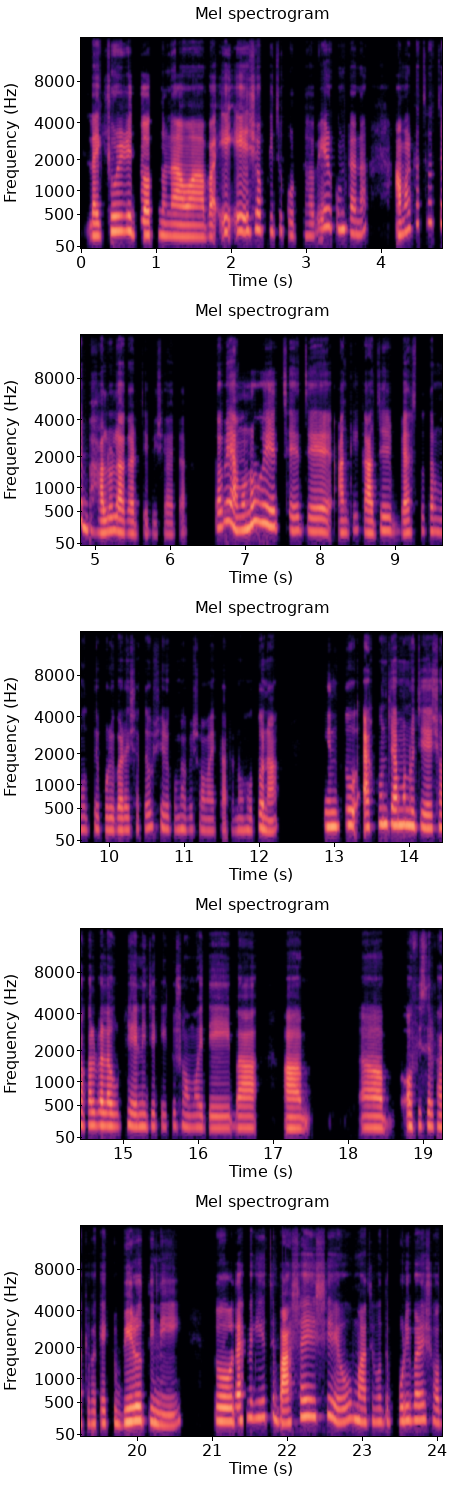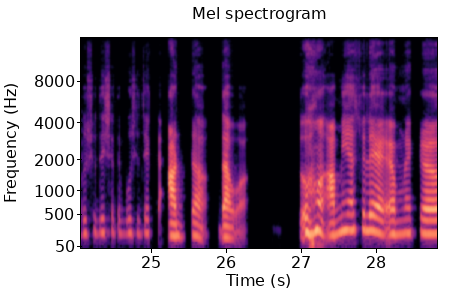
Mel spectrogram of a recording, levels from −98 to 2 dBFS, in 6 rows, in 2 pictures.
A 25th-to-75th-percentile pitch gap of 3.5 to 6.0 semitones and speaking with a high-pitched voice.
Yes: average, 4.2 semitones; high, 195 Hz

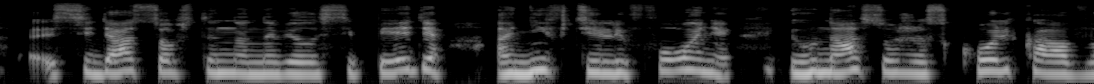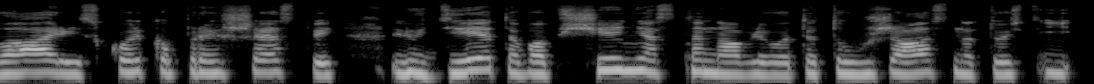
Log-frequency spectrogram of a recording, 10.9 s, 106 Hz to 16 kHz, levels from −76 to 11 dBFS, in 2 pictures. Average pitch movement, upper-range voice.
No: narrow, 2.0 semitones; high, 210 Hz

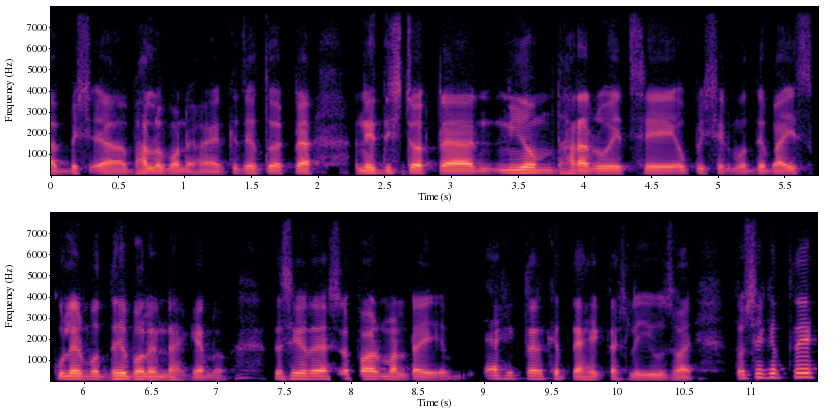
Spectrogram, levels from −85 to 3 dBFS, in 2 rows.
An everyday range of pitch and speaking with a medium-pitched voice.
No: average, 3.2 semitones; low, 115 Hz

